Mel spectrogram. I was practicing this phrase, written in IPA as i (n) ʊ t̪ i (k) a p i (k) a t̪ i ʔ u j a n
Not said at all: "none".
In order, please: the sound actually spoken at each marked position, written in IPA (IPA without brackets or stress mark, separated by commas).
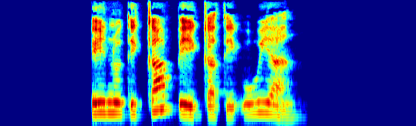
n, k, k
